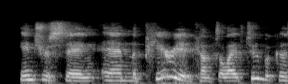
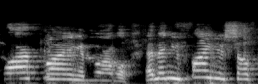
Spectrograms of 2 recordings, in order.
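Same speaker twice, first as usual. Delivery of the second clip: usual speaking voice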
